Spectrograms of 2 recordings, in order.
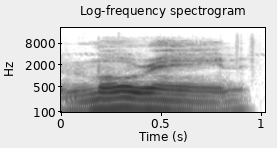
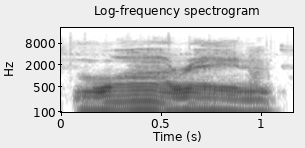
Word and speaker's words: Moiraine: Especially with the name Moiraine. I don't like the name Moiraine or Moraine. It's Moiraine.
